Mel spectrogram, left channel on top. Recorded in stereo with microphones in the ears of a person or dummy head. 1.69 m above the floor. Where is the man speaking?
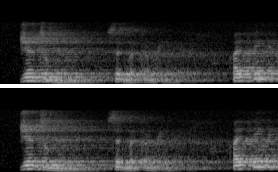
10° right (ahead or behind), 0.8 m.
